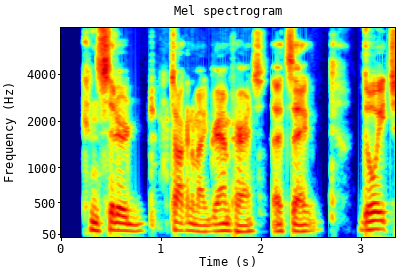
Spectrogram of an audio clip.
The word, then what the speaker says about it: Deutsch: We actually just found out that that's actually considered, talking to my grandparents, Deutsch is the way you pronounce it, and it's not Dutch at all.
